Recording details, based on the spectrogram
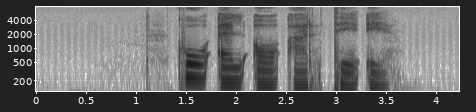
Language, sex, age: Norwegian, female, 36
